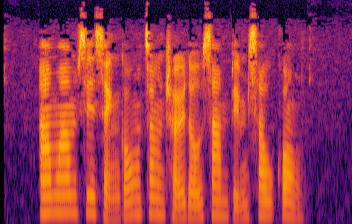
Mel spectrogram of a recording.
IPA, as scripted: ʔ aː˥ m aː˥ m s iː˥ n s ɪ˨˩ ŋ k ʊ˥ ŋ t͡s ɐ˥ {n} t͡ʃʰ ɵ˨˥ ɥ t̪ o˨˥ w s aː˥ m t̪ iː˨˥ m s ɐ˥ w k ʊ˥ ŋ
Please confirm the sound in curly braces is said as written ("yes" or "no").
no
